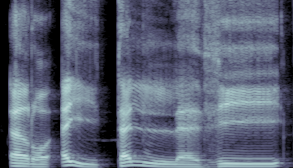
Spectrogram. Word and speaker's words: أرأيت الذي: Et on fait une liaison, il y a un hamzatul wasal et un lam dédoublé car elle porte une shadda et une fatha. أرأيتل أرأيتل. Faites attention, vous allez prononcer deux fois la lettre lem. أرأيتل. La couleur A en grise, c'est pour signaler qu'il ne faudra pas la prononcer. أرأيت الذي أرأيت الذي. Voyelle longue de deux temps sur le i juste ici.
